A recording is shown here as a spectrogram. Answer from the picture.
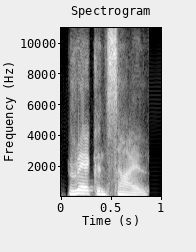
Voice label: "reconcile", Indian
